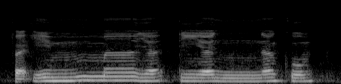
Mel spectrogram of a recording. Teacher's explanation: mim bersyaddah dan nun bersyaddah adalah merupakan wajibul gunnah, hendaklah didengungkan dengan kadar dua harakat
